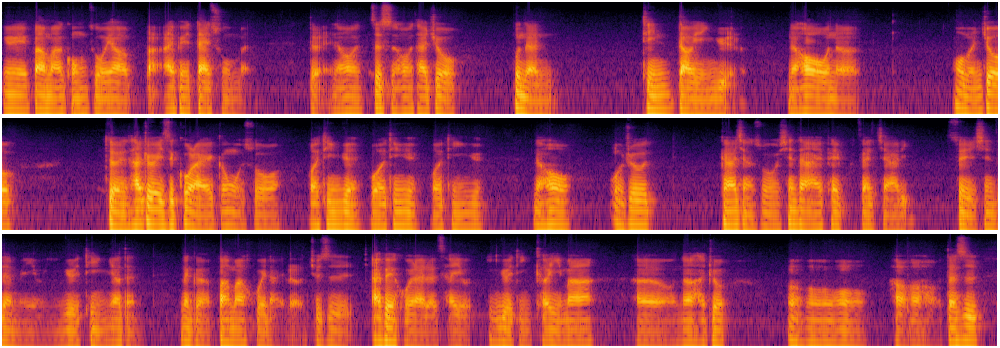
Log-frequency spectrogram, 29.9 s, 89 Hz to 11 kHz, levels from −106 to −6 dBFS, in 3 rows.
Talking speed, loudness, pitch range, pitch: 255 characters per minute, -26 LUFS, 90-100 Hz, 95 Hz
